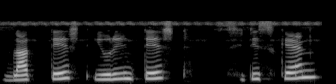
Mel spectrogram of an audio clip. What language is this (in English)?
Santali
